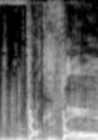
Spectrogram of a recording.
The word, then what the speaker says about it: Jackie Chan: Jackie Chan, ça se prononce comme ça.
